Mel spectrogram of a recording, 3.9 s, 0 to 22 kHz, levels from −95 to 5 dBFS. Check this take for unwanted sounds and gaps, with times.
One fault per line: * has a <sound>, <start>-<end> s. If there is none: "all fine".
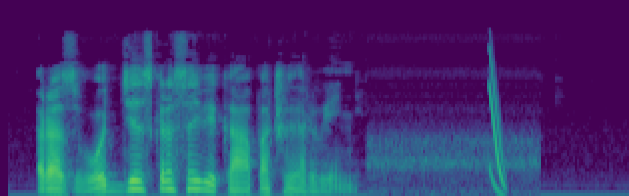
* has a chirp, 3.1-3.2 s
